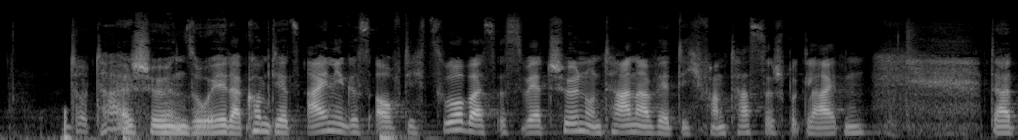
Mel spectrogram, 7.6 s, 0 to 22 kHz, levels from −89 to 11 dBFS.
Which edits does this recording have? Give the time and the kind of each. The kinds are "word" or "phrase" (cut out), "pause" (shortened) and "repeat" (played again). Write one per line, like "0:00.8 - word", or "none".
none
